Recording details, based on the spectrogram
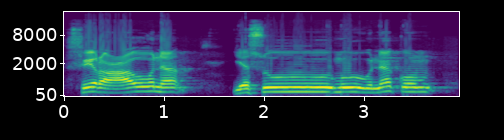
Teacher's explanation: واولین کو نرم آواز کے ساتھ جلدی پڑھیں گے · فرعون یسومونکم، واو مدہ، اور یہاں بھی واو مدہ وہ واو جو ساکن ہو اور اس سے پہلے پیش ہو، واو مدہ کو ایک الف کے برابر کھینچ کر پڑھیں گے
